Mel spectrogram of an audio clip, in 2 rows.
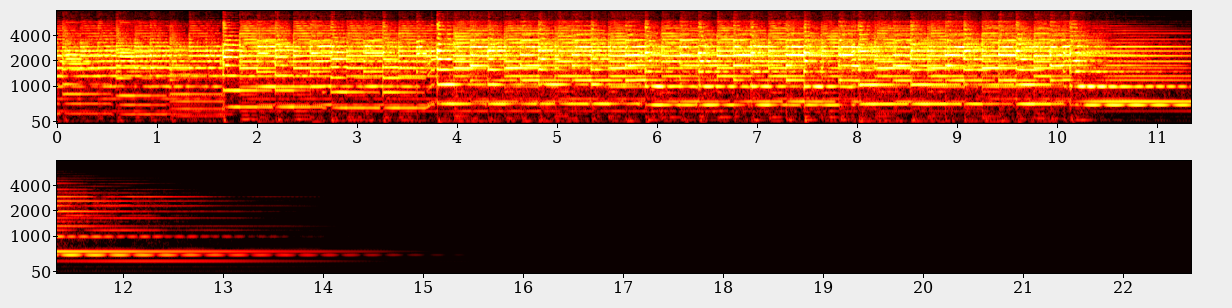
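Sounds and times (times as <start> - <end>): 
guitar: 0.0 - 15.2.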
